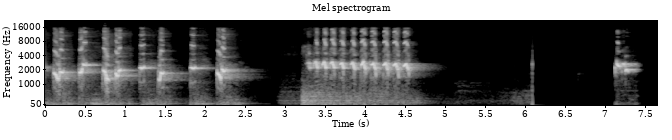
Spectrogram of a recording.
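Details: Female sooty-headed bulbul calling to provoke males, 'uplik tarung' type: a burst of quick slurred chirps, a pause, then a fast even rattling trill of about a dozen notes, silence, and one last short chirp.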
